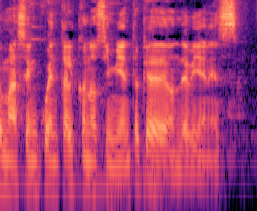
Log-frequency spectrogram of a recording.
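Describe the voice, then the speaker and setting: A man with a strong Colombian accent speaks at a fairly low pitch with ordinary pitch variation amid noticeable background noise. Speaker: digital transformation consultant. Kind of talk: casual interview. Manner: hesitant, many fillers.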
